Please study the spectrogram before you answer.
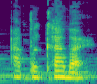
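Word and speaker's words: apa khabar: news off we go through the manner of pronouncing upper cover but a is pronounced as aa in amor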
